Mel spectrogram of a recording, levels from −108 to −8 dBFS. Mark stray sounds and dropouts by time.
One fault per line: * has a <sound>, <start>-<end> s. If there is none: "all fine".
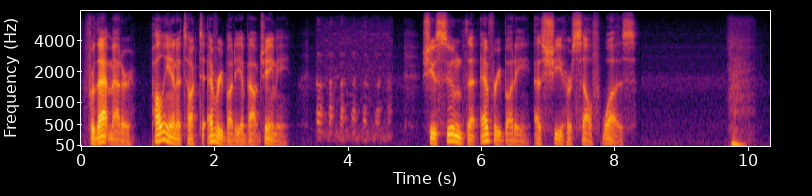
* has a laugh, 3.5-4.7 s
* has a breath, 9.6-10.1 s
